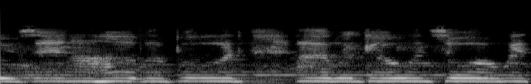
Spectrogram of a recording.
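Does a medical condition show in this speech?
Yes: brain injury.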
